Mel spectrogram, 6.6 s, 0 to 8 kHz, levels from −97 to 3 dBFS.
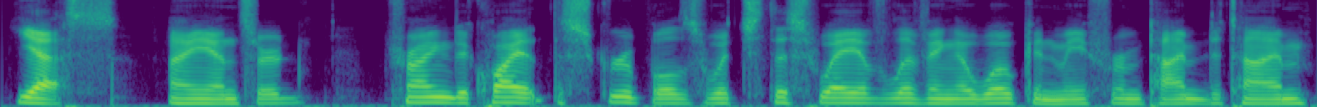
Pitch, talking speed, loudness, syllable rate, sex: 130 Hz, 180 wpm, -21 LUFS, 4.6 syllables/s, male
